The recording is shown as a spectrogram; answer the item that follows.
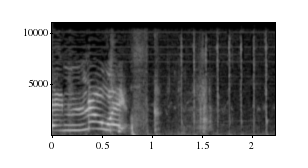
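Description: A high, drawn-out vocal cry that rises near its end and breaks off just under a second in, followed by a few faint clicks.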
